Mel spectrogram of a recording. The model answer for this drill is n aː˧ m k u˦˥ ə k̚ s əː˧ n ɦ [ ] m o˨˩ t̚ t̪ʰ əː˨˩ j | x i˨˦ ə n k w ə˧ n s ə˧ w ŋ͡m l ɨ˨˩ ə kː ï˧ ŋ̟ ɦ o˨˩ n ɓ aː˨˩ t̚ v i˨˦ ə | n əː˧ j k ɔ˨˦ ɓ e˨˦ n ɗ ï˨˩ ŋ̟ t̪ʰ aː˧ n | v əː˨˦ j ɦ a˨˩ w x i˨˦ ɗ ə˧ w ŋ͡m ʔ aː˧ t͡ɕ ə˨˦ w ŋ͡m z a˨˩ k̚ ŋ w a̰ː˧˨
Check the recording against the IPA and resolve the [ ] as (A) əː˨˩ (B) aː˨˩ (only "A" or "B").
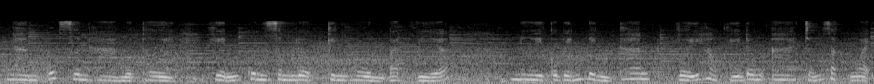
B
